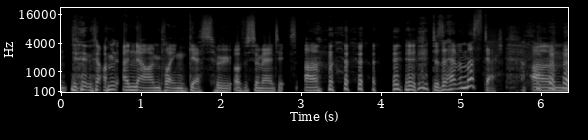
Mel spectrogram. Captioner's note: laughs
